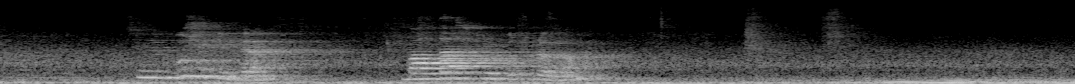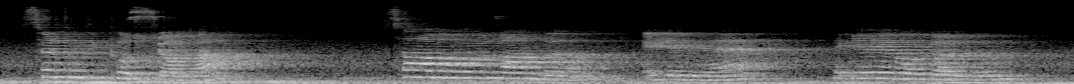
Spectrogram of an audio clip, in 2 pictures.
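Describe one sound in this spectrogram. A young woman speaks calmly, as if giving instructions, in a room with a slight echo.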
